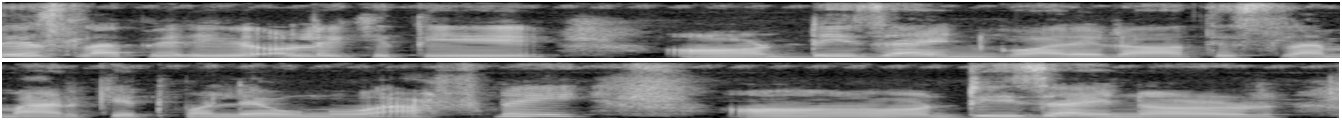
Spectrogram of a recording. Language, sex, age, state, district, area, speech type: Nepali, female, 45-60, West Bengal, Jalpaiguri, urban, spontaneous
